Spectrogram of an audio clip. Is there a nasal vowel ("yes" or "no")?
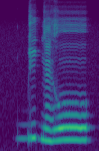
yes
